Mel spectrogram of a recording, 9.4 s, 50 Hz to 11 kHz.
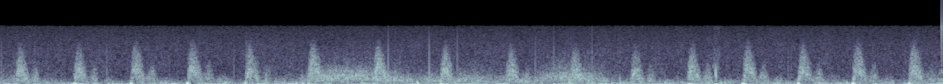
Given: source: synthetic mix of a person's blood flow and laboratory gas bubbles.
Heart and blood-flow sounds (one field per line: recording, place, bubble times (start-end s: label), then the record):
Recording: Doppler ultrasound of blood flow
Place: subclavian vein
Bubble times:
7.14-7.22 s: bubbles
From the record:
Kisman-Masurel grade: 111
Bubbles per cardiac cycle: 1 to 2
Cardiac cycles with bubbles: 1 to 10%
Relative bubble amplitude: barely perceptible (0.100 to 0.250)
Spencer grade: 1 (occasional bubble signal discernible with the cardiac motion signal, with majority of cardiac periods free of bubbles)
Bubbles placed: anywhere in the cardiac cycle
